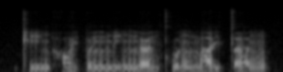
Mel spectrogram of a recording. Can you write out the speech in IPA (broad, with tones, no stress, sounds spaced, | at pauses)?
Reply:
kʰ iː˨˧ ŋ h ɔː˨˩ j p ɵ˧ n m iː˨˥ ŋ n̪ œː˨˩ n kʷʰ ɐ˧ ŋ m aː˨˩ j t̪ ɐ˨˥ ŋ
